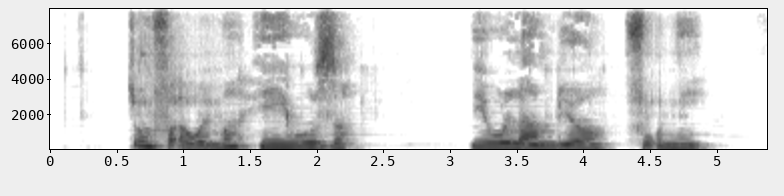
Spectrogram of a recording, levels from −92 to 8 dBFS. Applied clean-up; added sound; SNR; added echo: neural mask model DeepFilterNet 3.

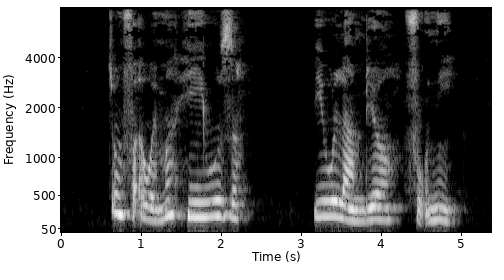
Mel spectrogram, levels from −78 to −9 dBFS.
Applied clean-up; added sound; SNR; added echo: none; none; none; none.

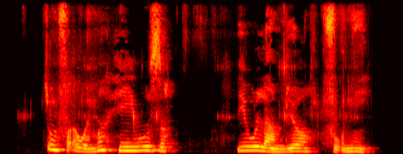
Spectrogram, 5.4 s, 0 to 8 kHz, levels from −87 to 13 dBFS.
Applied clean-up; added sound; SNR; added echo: neural mask model Resemble Enhance denoiser.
